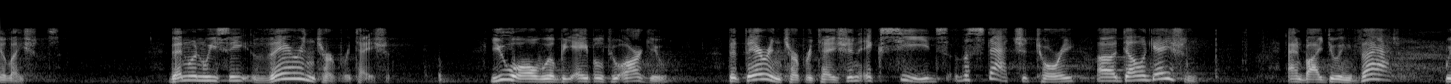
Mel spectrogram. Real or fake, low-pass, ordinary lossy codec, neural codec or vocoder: real; 5.4 kHz; Opus, 64 kbps; none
